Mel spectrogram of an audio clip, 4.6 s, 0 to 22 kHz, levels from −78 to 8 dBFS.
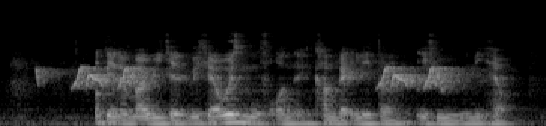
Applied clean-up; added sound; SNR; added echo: none; Bird vocalization, bird call, bird song; 6 dB; reverberation time 1.4 s.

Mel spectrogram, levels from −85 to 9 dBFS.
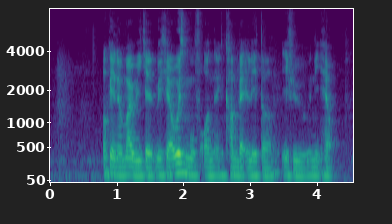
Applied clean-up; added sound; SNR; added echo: none; none; none; none.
